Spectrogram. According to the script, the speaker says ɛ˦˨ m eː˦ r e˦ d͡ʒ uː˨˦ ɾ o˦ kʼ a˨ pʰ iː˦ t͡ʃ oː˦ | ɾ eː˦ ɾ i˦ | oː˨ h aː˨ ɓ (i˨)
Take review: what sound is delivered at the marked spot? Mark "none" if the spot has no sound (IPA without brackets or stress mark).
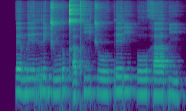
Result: i˨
